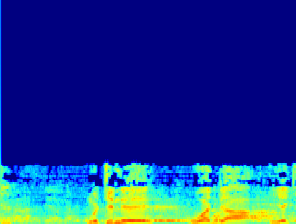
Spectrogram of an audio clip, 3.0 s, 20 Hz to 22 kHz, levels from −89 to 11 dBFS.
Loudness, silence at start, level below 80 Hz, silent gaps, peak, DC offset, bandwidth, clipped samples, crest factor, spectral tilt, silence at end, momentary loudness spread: -14 LUFS; 0 s; -48 dBFS; none; 0 dBFS; under 0.1%; 6.2 kHz; under 0.1%; 14 dB; -2 dB/octave; 0 s; 19 LU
